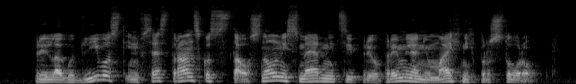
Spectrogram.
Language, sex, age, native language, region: Slovenian, male, 18-29, Slovenian, Drava region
